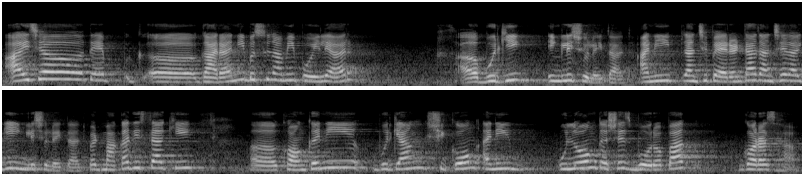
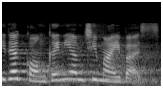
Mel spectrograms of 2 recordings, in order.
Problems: constant background noise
